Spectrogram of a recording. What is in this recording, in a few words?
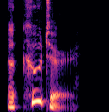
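"accouter", British English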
